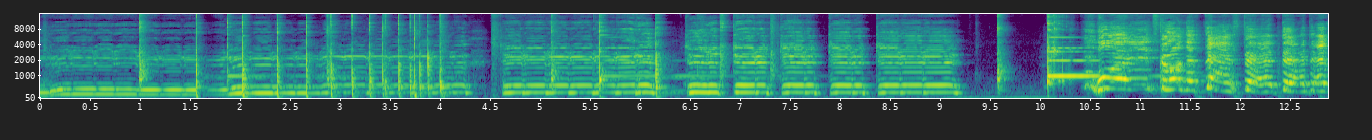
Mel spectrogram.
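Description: A voice holds long sung notes, each lasting a second or two and stepping in pitch, over quick clicks from ping pong balls bouncing on a hard surface; the clicks speed up in runs. About ten seconds in come loud shouts and cheering as the balls land in the glasses.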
